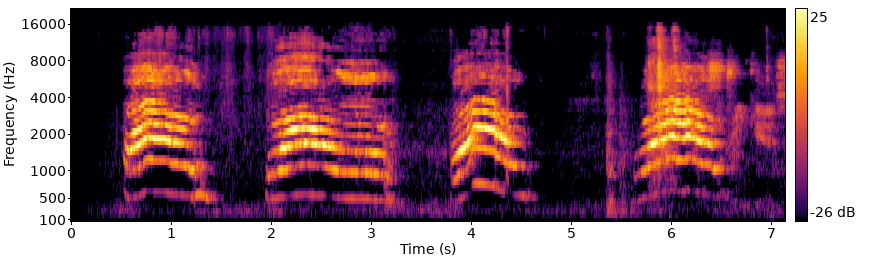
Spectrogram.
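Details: Domestic cat in a bathroom near a bathtub, giving four drawn-out harmonic meows, each arching slightly in pitch and spaced about two seconds apart, with Spanish speech between them.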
